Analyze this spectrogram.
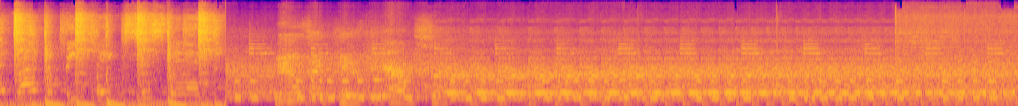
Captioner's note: echoes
